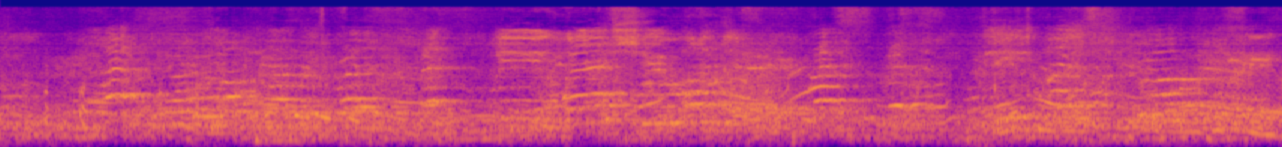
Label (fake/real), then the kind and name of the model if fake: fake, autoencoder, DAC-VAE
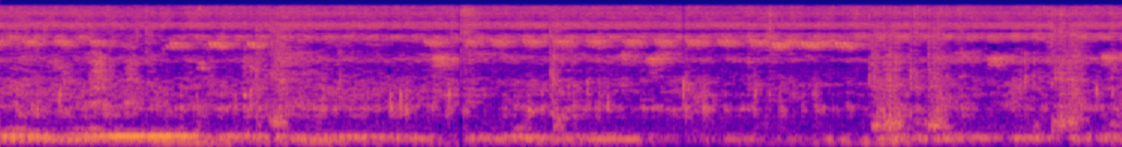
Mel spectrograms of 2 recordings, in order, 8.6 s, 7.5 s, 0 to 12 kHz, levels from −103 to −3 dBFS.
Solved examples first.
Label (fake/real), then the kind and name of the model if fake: real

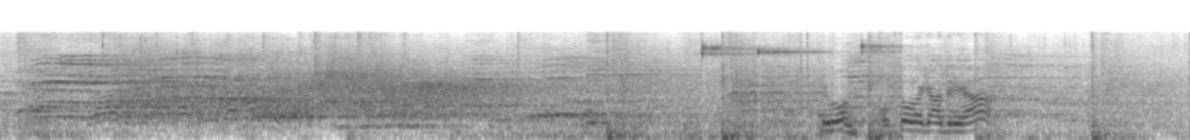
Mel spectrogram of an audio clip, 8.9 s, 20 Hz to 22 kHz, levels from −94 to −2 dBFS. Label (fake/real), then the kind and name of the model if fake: real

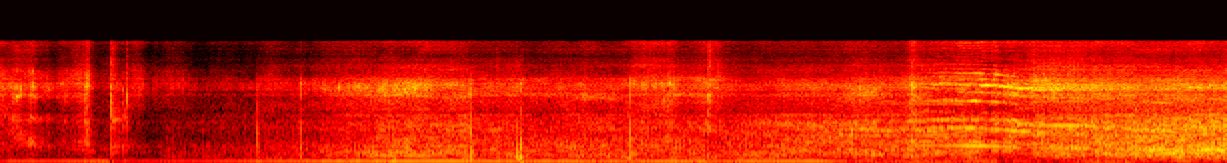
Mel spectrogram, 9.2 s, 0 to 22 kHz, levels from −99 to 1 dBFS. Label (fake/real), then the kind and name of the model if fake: fake, codec, SNAC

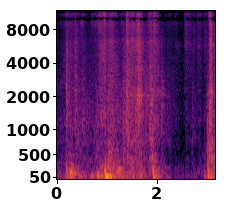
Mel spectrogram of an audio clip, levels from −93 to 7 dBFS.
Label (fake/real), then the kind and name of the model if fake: real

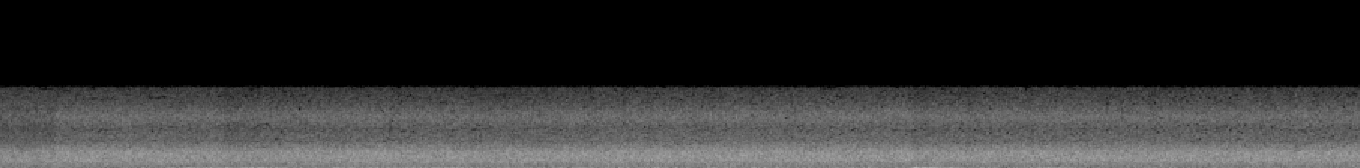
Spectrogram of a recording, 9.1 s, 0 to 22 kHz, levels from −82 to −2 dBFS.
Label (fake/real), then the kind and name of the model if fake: real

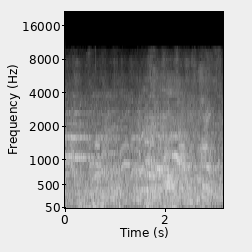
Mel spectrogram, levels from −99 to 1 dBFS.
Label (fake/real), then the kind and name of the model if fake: fake, vocoder, BigVGAN v2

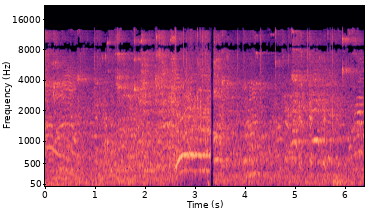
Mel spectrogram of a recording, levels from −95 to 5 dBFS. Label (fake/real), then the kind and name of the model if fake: fake, vocoder, BigVGAN v2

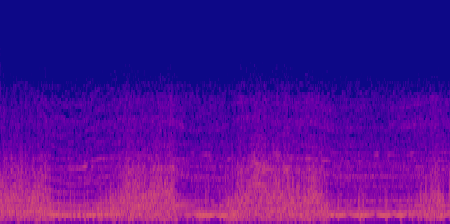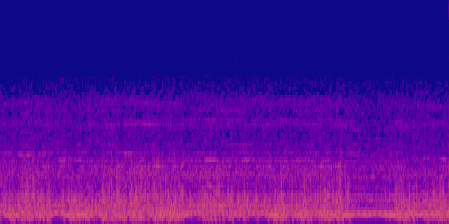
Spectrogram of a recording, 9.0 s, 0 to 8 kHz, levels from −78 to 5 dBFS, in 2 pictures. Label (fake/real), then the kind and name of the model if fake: real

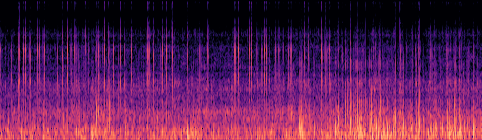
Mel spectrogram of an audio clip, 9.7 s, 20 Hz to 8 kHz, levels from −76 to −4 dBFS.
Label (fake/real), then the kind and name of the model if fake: real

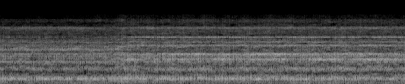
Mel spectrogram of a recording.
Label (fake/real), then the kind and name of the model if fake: fake, vocoder, WaveNeXt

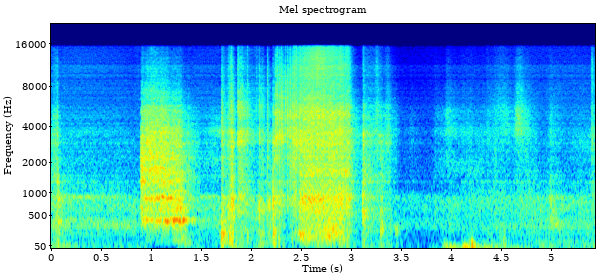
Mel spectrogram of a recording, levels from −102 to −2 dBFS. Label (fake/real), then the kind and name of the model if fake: fake, autoencoder, DAC-VAE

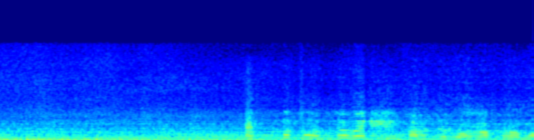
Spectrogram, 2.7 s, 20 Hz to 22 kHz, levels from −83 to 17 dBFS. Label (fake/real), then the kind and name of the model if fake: fake, autoencoder, DAC-VAE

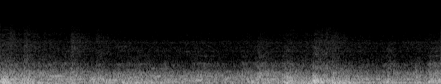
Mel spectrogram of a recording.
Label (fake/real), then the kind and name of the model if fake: real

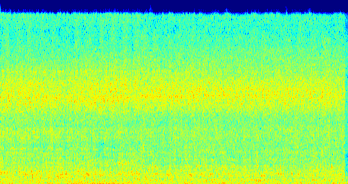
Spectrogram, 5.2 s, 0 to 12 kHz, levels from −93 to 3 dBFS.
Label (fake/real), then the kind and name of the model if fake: fake, vocoder, BigVGAN v2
